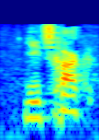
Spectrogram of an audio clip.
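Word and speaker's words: Yitzchak (יצחק): En het is trouwens mooi, want dan lees je Abraham, hij lachte, maar hier staat in het Hebreeuws Yitzchak. En dat is precies de naam van de jongen die geboren werd. Yitzchak, dat is de Hebreeuwse uitspraak, de Hebreeuwse spelling, dat is Isaac.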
